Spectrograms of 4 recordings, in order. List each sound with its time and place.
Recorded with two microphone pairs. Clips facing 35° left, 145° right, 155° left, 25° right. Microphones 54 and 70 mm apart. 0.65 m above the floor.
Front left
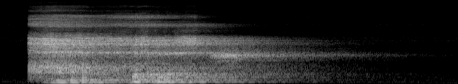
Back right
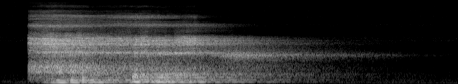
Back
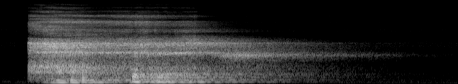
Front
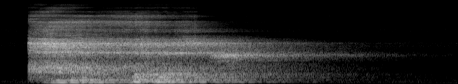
0.3 s laughter: 110° left, 0.7 m; by 2.0 s 125° left, 1.6 m
2.1 s breathing: 20° left, 1.9 m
